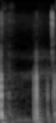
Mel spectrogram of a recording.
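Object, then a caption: Plastic storage bin with zipper lid. Fingertips tap on a plastic ornament storage bin with a zipper lid, used here as a craft bin. Short, dull, hollow knocks centred in the low mids, with almost no brightness and very little ring after each tap.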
